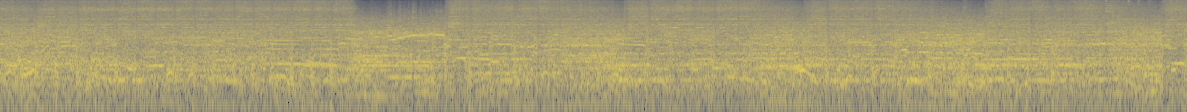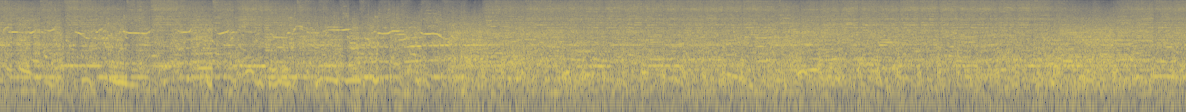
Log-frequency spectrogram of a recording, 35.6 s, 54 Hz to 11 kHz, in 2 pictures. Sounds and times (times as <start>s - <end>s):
Music: 0.0s - 35.6s.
